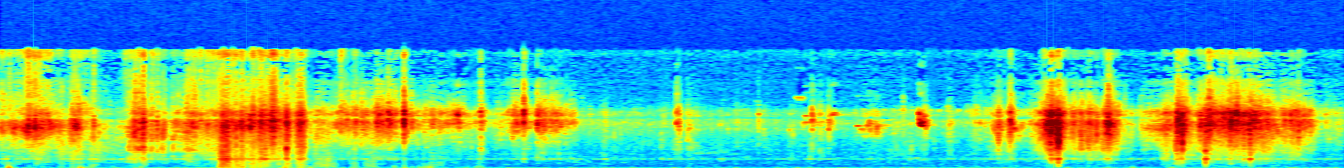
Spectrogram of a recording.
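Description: Leaves rustle and twigs crackle as branches are pushed aside.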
